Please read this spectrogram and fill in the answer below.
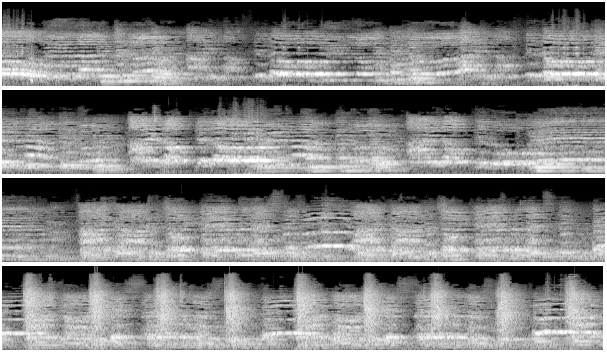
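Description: Children's choir singing in several parts. About three-quarters of the way in, sharp rhythmic beats join the singing at roughly one and a half a second.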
